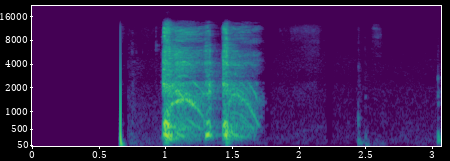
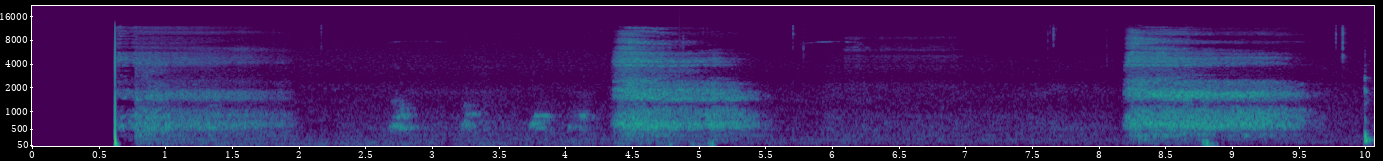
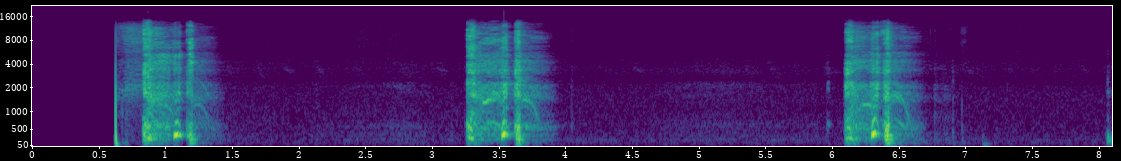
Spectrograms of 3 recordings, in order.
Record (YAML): cough_length: 3.1 s
cough_amplitude: 23203
cough_signal_mean_std_ratio: 0.29
exhalation_length: 10.1 s
exhalation_amplitude: 6399
exhalation_signal_mean_std_ratio: 0.46
three_cough_length: 8.1 s
three_cough_amplitude: 28054
three_cough_signal_mean_std_ratio: 0.22
survey_phase: alpha (2021-03-01 to 2021-08-12)
age: 18-44
gender: Female
wearing_mask: 'Yes'
symptom_none: true
smoker_status: Never smoked
respiratory_condition_asthma: false
respiratory_condition_other: false
recruitment_source: REACT
submission_delay: 2 days
covid_test_result: Negative
covid_test_method: RT-qPCR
